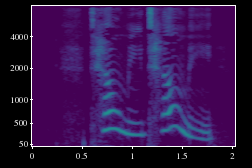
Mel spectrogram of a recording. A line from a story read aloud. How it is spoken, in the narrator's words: cried out even louder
